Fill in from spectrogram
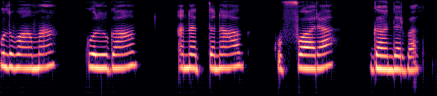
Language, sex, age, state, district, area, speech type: Kashmiri, female, 18-30, Jammu and Kashmir, Shopian, rural, spontaneous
